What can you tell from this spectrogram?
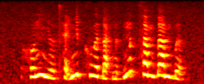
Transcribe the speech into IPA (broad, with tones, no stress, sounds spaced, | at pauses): h o˨˦ n ɲ ə̤ː˨˩ t̪ʰ ɛ̰˧˨ ɲ ə˦˥ t̚ x u˧ ə̯ ɗ a˨˩ k̚ n ə˨˩ t̚ m ə˦˥ t̚ s a˧ m ɗ a˧ m ɓ əː˨˩ k̚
